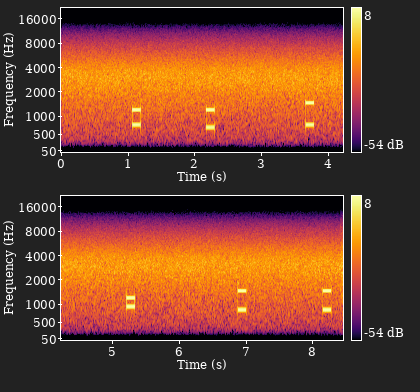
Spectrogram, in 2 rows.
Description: DTMF, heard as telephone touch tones, dialled by hand, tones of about 130 ms, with radio hiss and a squelch burst at the end. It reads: 4 1 6 * 9 9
